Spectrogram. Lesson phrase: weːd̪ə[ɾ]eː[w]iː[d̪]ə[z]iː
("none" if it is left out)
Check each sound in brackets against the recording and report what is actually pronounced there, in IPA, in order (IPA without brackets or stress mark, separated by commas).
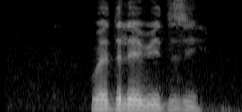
l, w, d̪, z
